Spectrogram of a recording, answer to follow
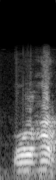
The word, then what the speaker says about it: mulhaq: Ini bacanya mulhaq, ya, bacanya mulhaq dari keduanya.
